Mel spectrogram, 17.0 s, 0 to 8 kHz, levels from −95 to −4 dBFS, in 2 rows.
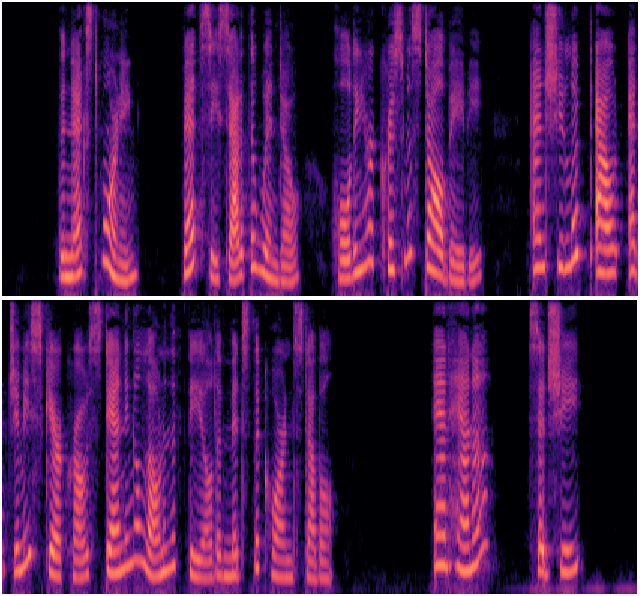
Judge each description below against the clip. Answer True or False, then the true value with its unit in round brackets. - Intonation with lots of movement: True (7.5 semitones)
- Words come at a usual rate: False (115 wpm)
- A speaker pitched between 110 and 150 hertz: False (235 Hz)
